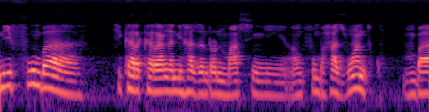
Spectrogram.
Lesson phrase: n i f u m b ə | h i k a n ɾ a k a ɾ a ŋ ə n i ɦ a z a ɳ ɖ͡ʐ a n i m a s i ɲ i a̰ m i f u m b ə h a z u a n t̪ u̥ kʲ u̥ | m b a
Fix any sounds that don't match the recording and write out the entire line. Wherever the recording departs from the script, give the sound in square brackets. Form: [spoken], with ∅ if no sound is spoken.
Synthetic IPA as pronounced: n i f u m b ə | h i k a [∅] ɾ a k a ɾ a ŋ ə n i ɦ a z a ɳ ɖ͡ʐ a n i m a s i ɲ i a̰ m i f u m b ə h a z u a n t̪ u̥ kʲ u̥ | m b a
